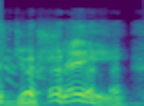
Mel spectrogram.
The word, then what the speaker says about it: Duche: I'm like, is that guy's name Douche? No, it's Duche.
